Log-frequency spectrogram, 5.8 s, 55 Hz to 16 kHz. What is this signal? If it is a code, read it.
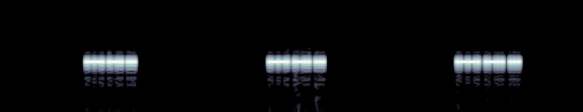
Morse code, heard as a keyed tone, about 70 wpm, 700 Hz. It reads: PLS PLS PLS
